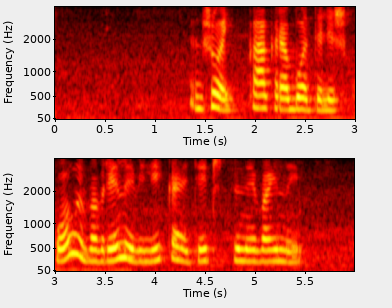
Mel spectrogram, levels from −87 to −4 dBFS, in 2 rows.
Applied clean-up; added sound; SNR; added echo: none; none; none; none.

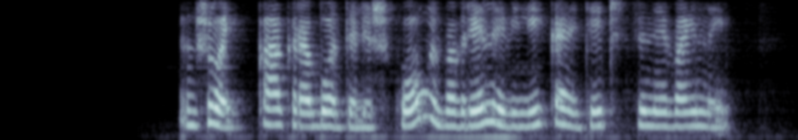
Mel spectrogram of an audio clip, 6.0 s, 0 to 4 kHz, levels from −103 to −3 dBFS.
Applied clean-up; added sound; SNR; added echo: neural mask model DeepFilterNet 3.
